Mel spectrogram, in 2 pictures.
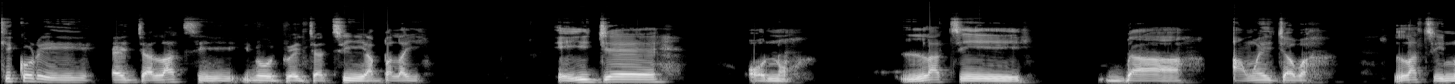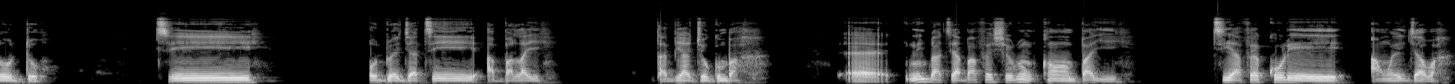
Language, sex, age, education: Yoruba, male, 30-45, secondary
